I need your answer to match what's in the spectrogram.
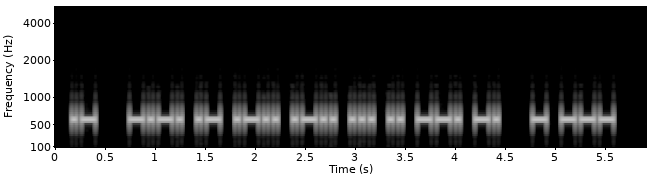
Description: Morse code, heard as a keyed tone, about 25 wpm, 600 Hz. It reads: A CALLSIGN TO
